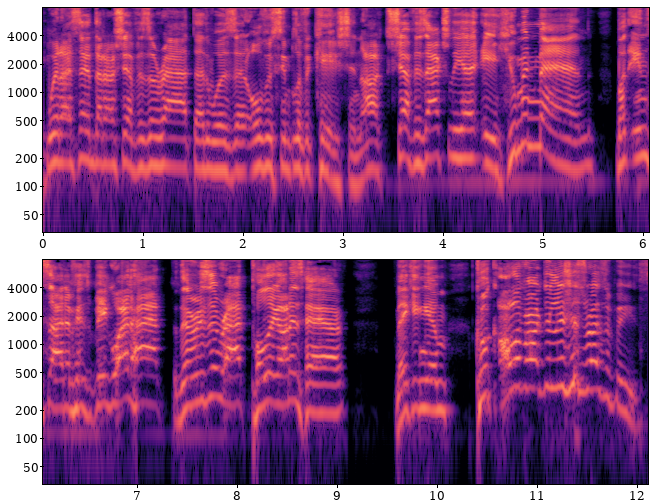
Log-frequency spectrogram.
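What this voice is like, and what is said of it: Put-on French accent. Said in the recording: “These are the best New York accents you've ever heard. ... Well, I was doing French.”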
